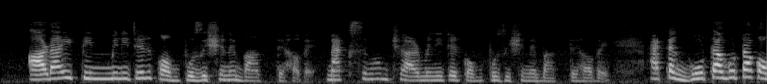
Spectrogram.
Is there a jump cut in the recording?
yes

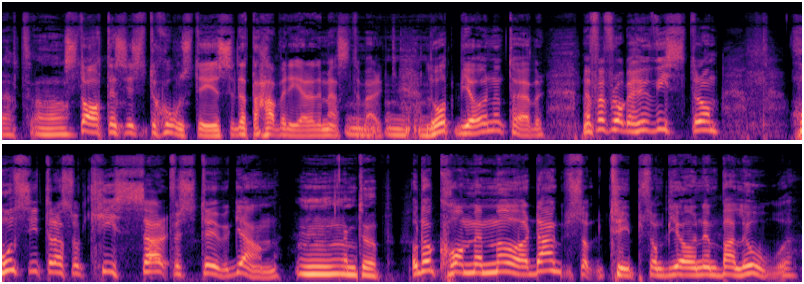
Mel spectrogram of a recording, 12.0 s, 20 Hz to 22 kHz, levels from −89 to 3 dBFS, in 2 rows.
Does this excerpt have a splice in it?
yes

